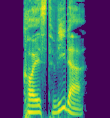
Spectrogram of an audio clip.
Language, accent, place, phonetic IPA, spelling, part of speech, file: German, Germany, Berlin, [ˌkɔɪ̯st ˈviːdɐ], käust wieder, verb, De-käust wieder.ogg
- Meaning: second-person singular present of wiederkäuen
